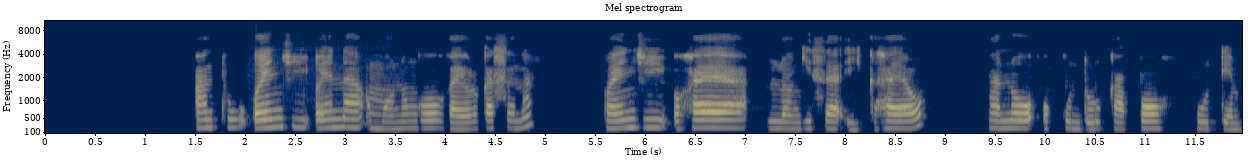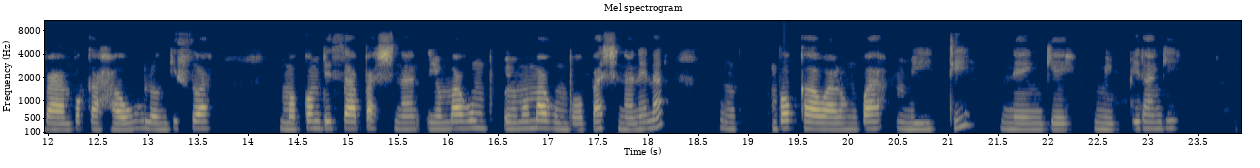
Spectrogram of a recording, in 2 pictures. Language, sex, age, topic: Oshiwambo, male, 18-24, finance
